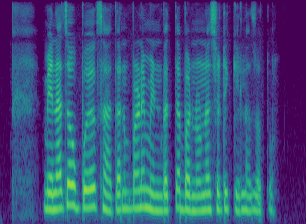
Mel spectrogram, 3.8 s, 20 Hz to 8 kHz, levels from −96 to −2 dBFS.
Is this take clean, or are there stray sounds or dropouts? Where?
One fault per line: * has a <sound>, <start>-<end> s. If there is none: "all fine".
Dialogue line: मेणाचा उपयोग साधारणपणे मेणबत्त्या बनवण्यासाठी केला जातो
all fine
